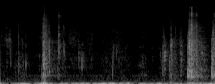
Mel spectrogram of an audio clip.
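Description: Knocks and rattles of a large RC monster truck's plastic chassis and suspension as it is turned over by hand and set down on a workbench, with one sharp knock about half a second in and a louder one near the end.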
